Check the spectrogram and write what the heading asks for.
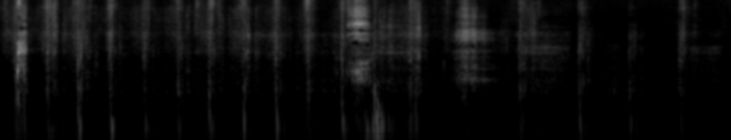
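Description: Footsteps of a hiker walking up a grassy moorland path, about two steps a second, with two audible breaths about five and seven seconds in.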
